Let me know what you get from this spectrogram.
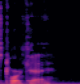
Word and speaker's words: Torquay: Torquay. Man, I'm going to make that mistake all episode long. – If it makes you feel any better, I doubt that anybody else knows how to pronounce it either. – And their local team, Torquay United FC. I'm pretty sure it's Torquay.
